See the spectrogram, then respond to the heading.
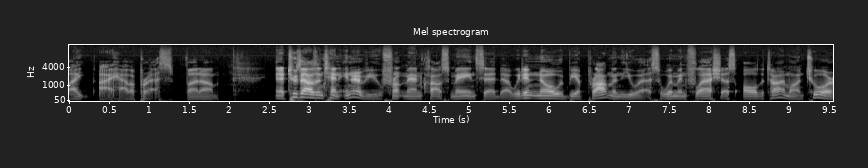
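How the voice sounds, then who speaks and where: A man at a medium pitch with ordinary pitch variation and a moderate pace, an ordinary speaking voice, on a very clean recording with a silent background. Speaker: radio host. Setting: radio show studio. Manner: laid-back, wisecracking, casual and chatty, jokey with tongue-in-cheek rock-fan banter.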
